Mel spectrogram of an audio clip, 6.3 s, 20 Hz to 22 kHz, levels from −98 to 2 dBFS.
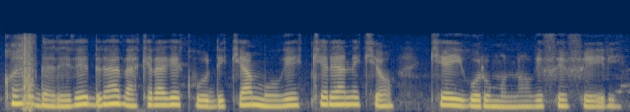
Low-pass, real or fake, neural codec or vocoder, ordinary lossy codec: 7.2 kHz; fake; codec, 16 kHz, 8 kbps, FunCodec, trained on Chinese and English, 25 frames a second; none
